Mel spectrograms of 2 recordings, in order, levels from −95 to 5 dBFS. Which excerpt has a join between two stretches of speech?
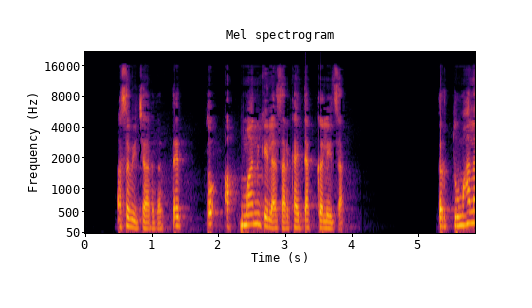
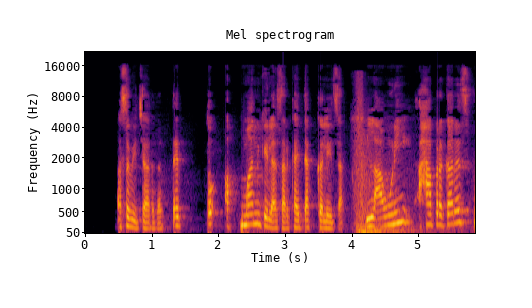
second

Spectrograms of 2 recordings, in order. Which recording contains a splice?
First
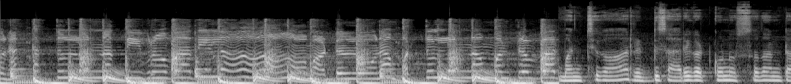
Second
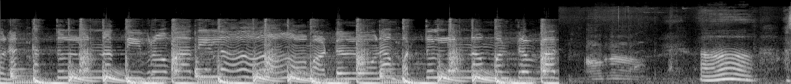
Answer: first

